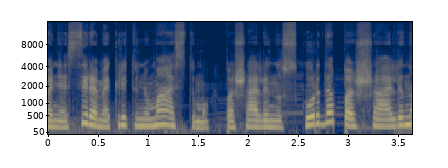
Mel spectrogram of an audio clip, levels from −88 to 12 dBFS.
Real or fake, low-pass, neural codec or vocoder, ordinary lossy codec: real; 14.4 kHz; none; Opus, 32 kbps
